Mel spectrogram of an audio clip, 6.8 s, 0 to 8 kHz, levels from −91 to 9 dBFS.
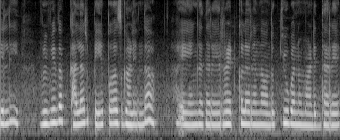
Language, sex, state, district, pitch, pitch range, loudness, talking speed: Kannada, female, Karnataka, Bangalore, 230 Hz, 225-245 Hz, -14 LUFS, 115 wpm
